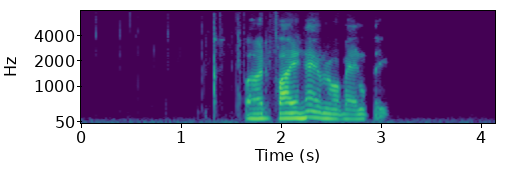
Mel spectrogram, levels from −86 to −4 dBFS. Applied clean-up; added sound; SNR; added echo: neural diffusion model UNIVERSE++.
